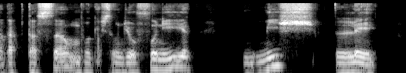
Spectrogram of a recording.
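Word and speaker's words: מִשְׁלֵי: Acontece que eu não vou pronunciar Michelet, Michelet, tampouco Michelei. E eu, Gustavo Luiz, vou pronunciar fazendo, vou dizer assim, uma adaptação, uma questão de eufonia. Michelet.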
